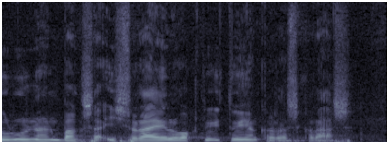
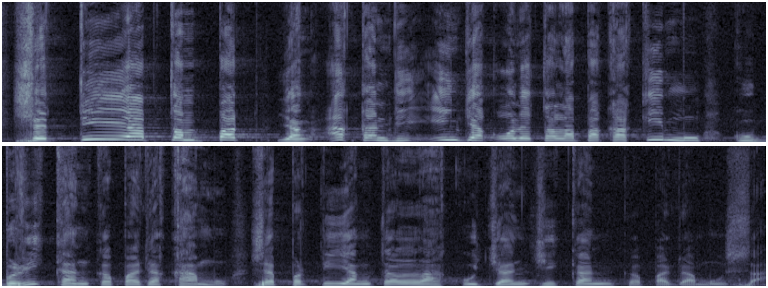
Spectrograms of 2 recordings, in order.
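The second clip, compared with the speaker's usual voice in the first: louder, slow, preached with force; scripture proclaimed; 8 dB louder, slower than usual. Acted. Preacher proclaims God's promise to Joshua, forceful and slow. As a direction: proclaim the verse slowly and loudly. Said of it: "kita melihat".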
